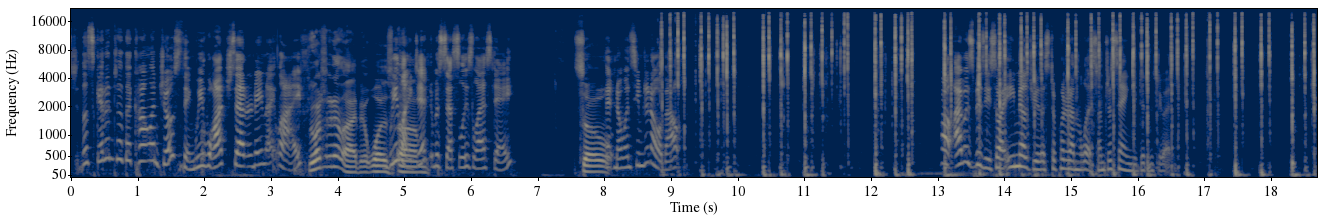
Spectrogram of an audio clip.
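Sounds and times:
speech: 0.2 - 6.8, 7.6 - 9.3, 13.1 - 16.8
rapid typing on a computer keyboard: 8.8 - 18.6.

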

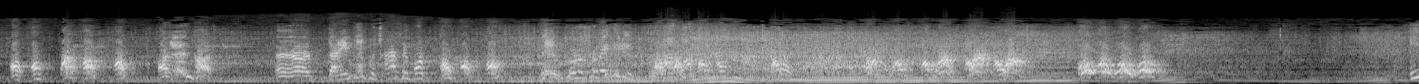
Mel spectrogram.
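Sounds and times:
farm dogs barking at a man on a motorbike: 0.0 - 2.5, 4.0 - 12.0
motorcycle engine revving and droning: 0.0 - 14.1
speech: 0.1 - 0.5, 1.6 - 11.7.

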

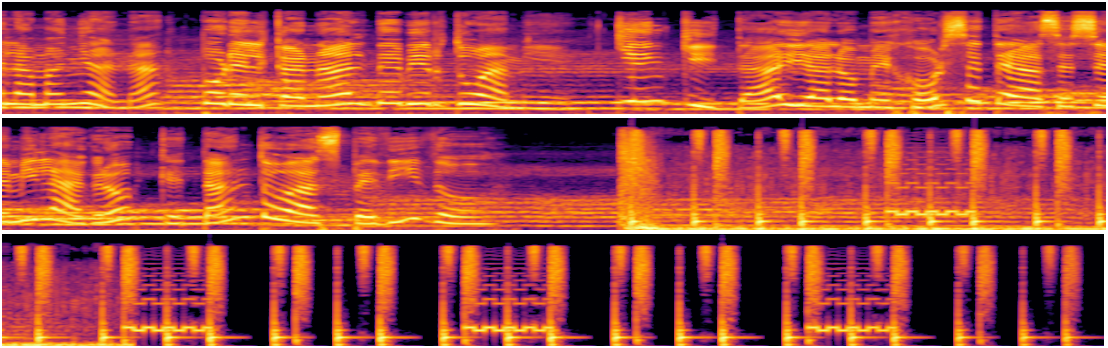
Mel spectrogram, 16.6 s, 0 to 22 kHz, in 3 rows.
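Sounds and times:
rumbling noisy background: 0.0 - 11.7
speech: 0.1 - 8.1
cell phone ringtone with repeating electronic melody: 10.0 - 10.5, 11.6 - 12.3, 13.3 - 14.0, 15.0 - 15.7.

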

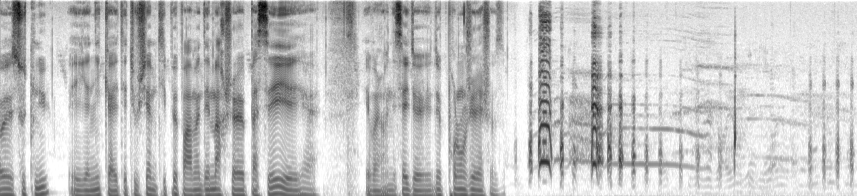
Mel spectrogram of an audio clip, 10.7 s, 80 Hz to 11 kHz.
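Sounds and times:
speech: 0.0 - 6.4
chickens clucking: 0.0 - 10.7
Gaulois breed rooster crowing: 6.7 - 10.7.

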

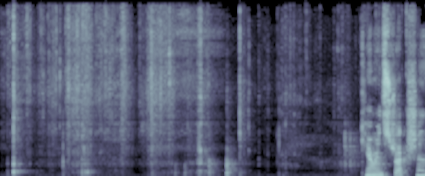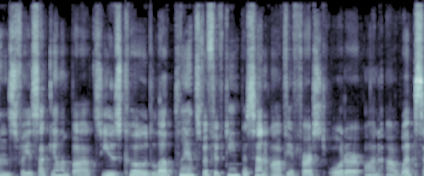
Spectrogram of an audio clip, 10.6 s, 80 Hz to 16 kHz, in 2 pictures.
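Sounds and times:
packaging tearing: 0.0 - 3.6
packaging rustling as a cardboard box of succulent plants is unboxed: 0.0 - 4.5
speech: 4.6 - 10.6.

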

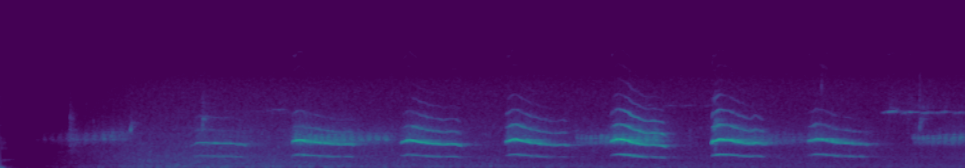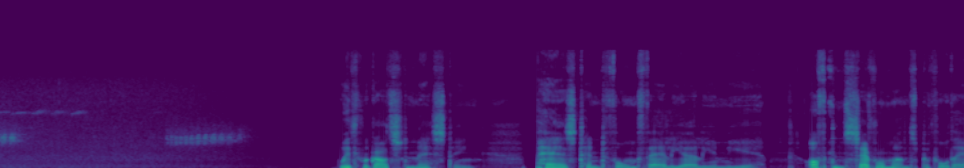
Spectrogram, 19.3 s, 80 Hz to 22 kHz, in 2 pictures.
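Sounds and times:
sparrowhawk calling with high sharp ki notes: 0.8 - 9.9
speech: 13.1 - 14.5, 15.1 - 19.2.

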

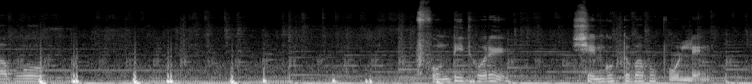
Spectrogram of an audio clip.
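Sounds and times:
speech: 0.0 - 0.6, 4.3 - 7.4
heartbeat sound effect thumps: 0.4 - 4.8.

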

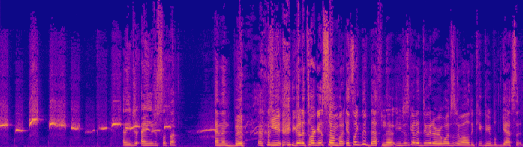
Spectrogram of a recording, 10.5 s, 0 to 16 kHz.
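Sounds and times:
person whistling a short tune: 0.0 - 4.4
speech: 2.4 - 3.6, 4.3 - 10.4
laughter: 4.9 - 6.2.

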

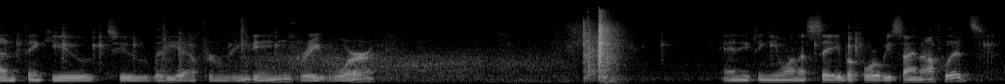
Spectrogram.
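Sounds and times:
speech: 0.0 - 4.0, 7.2 - 10.0
wooden door opening and shutting: 1.7 - 6.5.

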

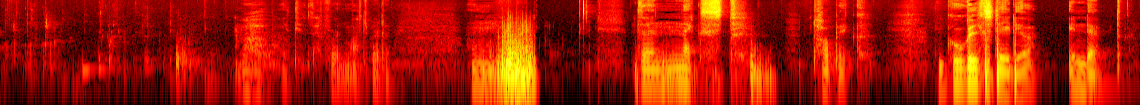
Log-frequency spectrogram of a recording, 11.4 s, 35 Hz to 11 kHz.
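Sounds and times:
person gulping and swallowing water: 0.0 - 3.0, 4.7 - 6.0
speech: 2.4 - 5.4, 6.4 - 7.6, 8.2 - 8.7, 9.4 - 11.1.

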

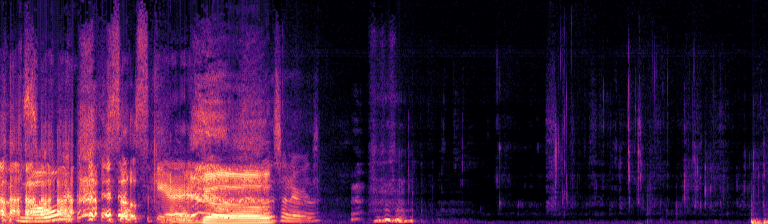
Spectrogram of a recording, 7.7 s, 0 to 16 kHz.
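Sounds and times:
laughter: 0.0 - 2.8, 3.6 - 4.2
speech: 0.1 - 4.1
vocal sounds: 1.6 - 2.8
chewing squishy gelatinous lychee jelly from a drink: 4.2 - 7.6
small wet mouth clicks and smacks: 4.4 - 7.6.

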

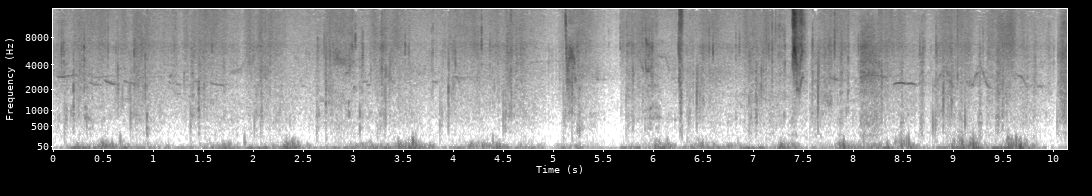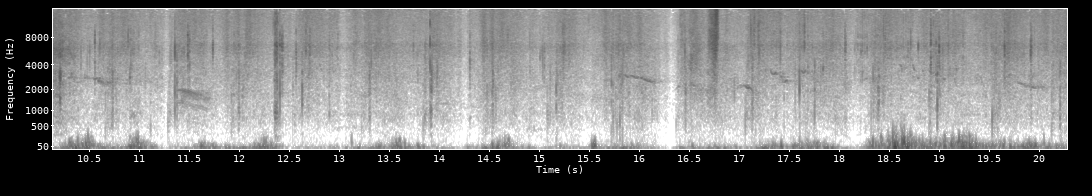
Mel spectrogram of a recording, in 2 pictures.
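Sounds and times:
faint birdsong: 0.0 - 12.1, 15.2 - 20.2
wind buffeting the microphone: 0.0 - 20.2
footsteps thudding on a breezy road in the Nilgiris: 7.3 - 9.2.

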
